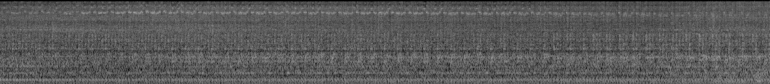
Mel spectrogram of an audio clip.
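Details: VW Polo Sedan at 101,705 km, cold engine, oil just above mid-level, cold start: thin steady high whistle over idle that soon disappears, slight knock beginning; new cold-start whistle, source unknown.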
